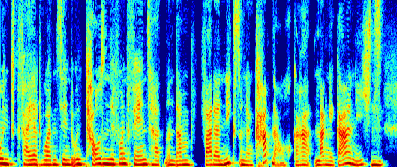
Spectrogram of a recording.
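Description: Over a quiet background, a woman with a fairly high, somewhat breathy voice speaks at a moderate pace with fairly even intonation. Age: 40s. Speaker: podcast host. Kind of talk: interview.

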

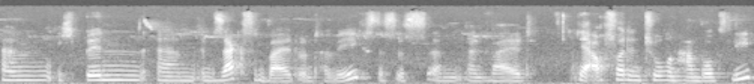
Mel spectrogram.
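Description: Her intonation is lively, her pitch medium. The woman speaks at a very slow pace. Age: 30s. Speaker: freelance copywriter and forest bathing guide. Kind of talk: radio interview.

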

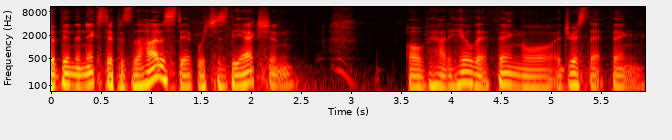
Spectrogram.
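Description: At a moderate pace, a man with a New Zealand accent speaks in a very deep, low voice with a dark, mellow tone and fairly even intonation. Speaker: DJ and event organiser. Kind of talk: casual chat.

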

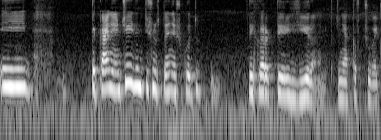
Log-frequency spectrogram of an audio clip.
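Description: A woman's somewhat breathy voice carries a dark, mellow tone and lively intonation. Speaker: podcast co-host. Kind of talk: casual chat.

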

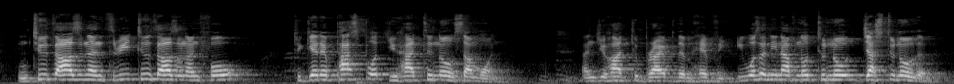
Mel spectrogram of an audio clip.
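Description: A man speaks at a high pitch and moderate pace with ordinary pitch variation. Audible room echo surrounds the voice. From Zambia (Malawian family). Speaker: pastor. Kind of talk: sermon. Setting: church.

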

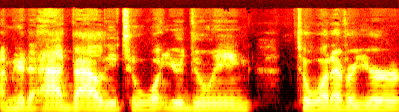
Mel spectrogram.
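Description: On a very clean recording with a silent background, a man speaks at a fairly high pitch in a monotone, flat intonation. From Venezuela, raised in Miami. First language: Spanish. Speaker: podcaster, networking and content expert. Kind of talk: casual interview chat.

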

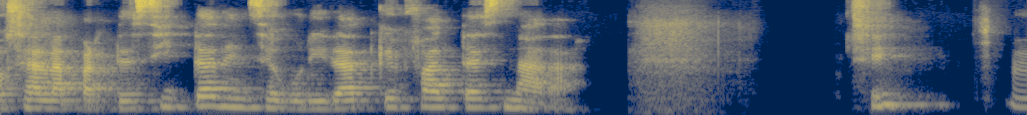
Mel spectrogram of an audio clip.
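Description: Somewhat breathy and medium-pitched, a woman speaks at a fairly slow pace with fairly even intonation, big swings in loudness, and long, frequent pauses. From northern Mexico, Chihuahua. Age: 50s. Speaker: yoga teacher. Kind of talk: interview.

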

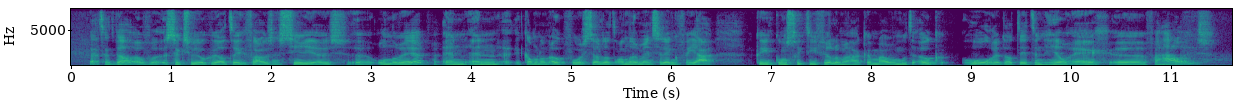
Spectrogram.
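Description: Speaking at a fairly quick pace with hardly any pauses, a man of medium pitch shows ordinary pitch variation over noticeable background noise. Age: 30s. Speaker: podcast host, journalism lecturer. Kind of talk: casual chat. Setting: festival podcast recording.

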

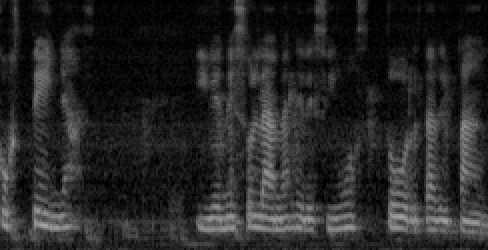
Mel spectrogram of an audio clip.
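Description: Her very deep, low voice moves at a very slow pace, as this woman speaks in a monotone, flat intonation. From Venezuela, La Guaira coast. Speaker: small business owner, home baker. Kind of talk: personal testimony. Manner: halting.

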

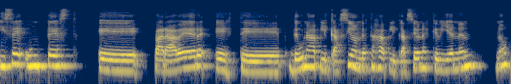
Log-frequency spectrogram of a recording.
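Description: Medium in pitch with ordinary pitch variation, this woman has a plain, everyday voice. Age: 30s. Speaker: nutrition coach. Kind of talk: interview.

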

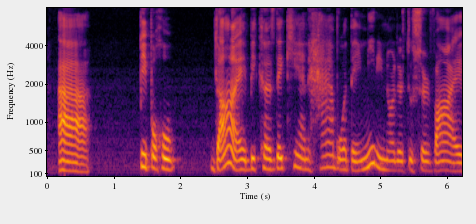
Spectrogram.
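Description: Her pitch fairly low and varying in an ordinary way, a woman with a Spanish accent speaks at a fairly slow pace in a very clean recording with a silent background. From Mexico, small town. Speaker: podcast host. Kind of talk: holiday address to audience.

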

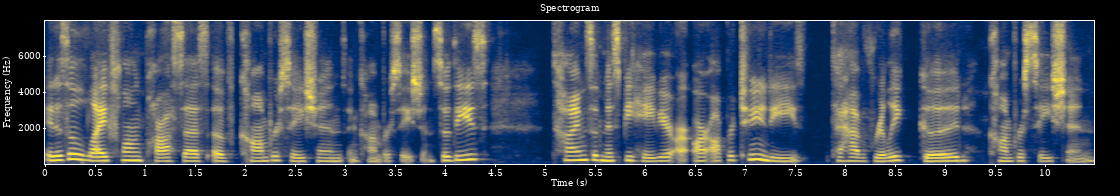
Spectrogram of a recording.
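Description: Speaking at a moderate pace in an ordinary speaking voice, a woman with a medium pitch and ordinary pitch variation comes through on a very clean recording with a silent background, dry and close with no echo. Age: 30s. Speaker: parenting podcast host. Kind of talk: solo podcast monologue.

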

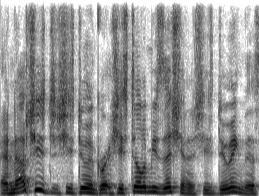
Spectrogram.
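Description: A man's fairly high voice with very wide pitch swings and vocal fry. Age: 40s. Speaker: podcast host and video producer. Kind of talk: solo monologue podcast. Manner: casual, halting with frequent fillers.

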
